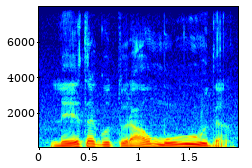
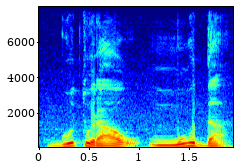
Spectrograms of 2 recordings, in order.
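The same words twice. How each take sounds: First: "Letra gutural muda" slow, "muda" stressed; repeated term. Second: "gutural muda" said slowly, "muda" leaned on; slow and stressed. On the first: Teacher repeats the key term to fix it. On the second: Teacher stresses the term for students. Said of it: "Ela é uma letra". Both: Shown as a demonstration.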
